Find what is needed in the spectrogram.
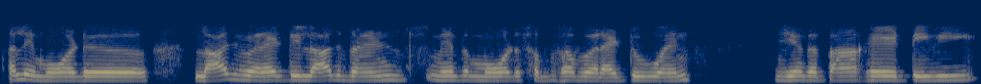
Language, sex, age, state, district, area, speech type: Sindhi, male, 30-45, Maharashtra, Thane, urban, conversation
